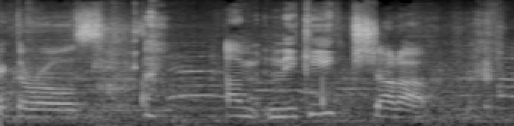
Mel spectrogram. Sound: scoffs

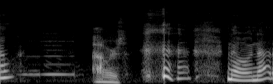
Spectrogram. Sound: laughs

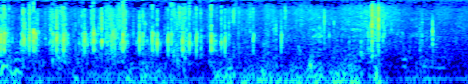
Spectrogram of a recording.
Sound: applause

